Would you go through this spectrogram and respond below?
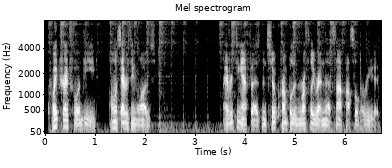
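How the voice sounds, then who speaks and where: A man with a fairly low voice narrates his own let's play. He reads the on-screen story text aloud, then breaks off to work through it in halting, casual remarks. Soft game music plays underneath. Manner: halting, thinks aloud with restarts. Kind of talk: reading game text and reacting.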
